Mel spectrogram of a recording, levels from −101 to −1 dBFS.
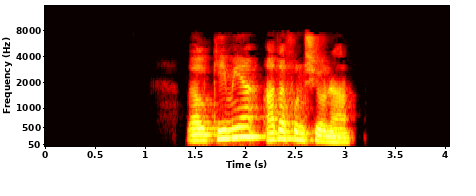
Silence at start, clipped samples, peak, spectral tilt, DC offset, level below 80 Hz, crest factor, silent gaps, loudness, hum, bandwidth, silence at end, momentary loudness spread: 1.45 s; under 0.1%; -2 dBFS; -7 dB/octave; under 0.1%; -58 dBFS; 16 dB; none; -15 LUFS; none; 7.6 kHz; 1 s; 10 LU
